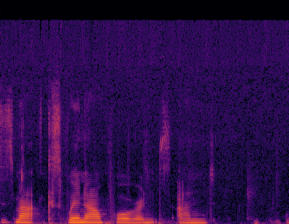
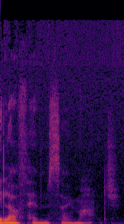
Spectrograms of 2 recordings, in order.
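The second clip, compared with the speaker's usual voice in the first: whisper; 4 semitones lower, 12 dB quieter than usual. Real, not acted. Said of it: "I told you that you're meant to give me the mic".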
